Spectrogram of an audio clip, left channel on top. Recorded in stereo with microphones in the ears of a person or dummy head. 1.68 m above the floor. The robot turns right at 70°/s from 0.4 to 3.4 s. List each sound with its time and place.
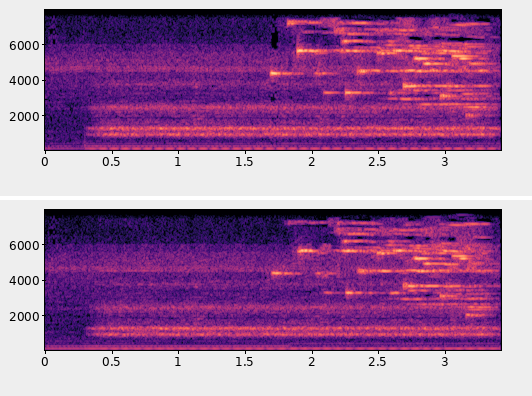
1.7 s a chime: 100° left, 1.6 m; by 3.3 s 145° right, 1.6 m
